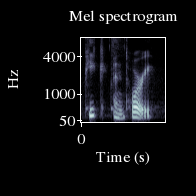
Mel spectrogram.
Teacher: In consonant clusters that start with S, such as speak and story, the S drops off and they are pronounced peak and tori.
